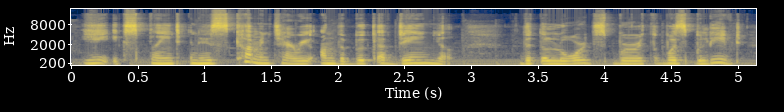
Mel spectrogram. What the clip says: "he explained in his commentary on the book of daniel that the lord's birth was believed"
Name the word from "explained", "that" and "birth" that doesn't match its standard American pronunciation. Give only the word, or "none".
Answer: none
